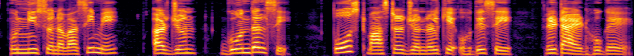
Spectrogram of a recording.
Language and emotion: Urdu, neutral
